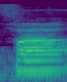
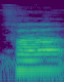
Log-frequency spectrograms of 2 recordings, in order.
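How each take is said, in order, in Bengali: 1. প্রথম ধ্বনিটি ঠোঁট দাঁতের সঙ্গে লাগিয়ে উচ্চারিত হয়। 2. প্রথম ধ্বনিটি ঠোঁট দাঁতের সঙ্গে লাগিয়ে উচ্চারিত হয়।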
